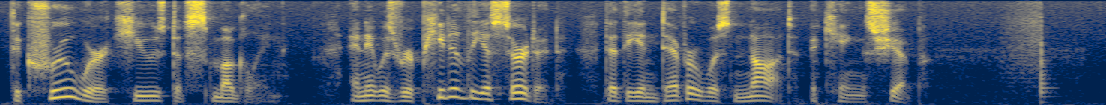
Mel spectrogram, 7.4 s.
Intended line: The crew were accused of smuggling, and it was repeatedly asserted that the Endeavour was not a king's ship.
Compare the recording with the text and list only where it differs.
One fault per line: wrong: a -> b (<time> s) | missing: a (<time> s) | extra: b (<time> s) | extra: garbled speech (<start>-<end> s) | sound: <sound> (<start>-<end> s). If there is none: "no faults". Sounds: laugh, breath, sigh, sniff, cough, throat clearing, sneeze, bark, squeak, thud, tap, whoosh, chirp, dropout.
sound: thud (6.7-7.2 s)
